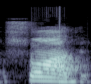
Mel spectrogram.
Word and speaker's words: صاد: இந்த உச்சரிப்பை ஆங்கிலத்திலோ தமிழிலோ சரியாக மொழிவது கஷ்டம். இருந்தாலும் சாது என்று நாங்கள் இதனை சொல்கின்றோம். உண்மையில் அது மிக ஒரு கடினமான உச்சரிப்பை கொண்ட ஒரு எழுத்து அரபு மொழியில. சுவாது என்று சொல்ல வேண்டும்.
